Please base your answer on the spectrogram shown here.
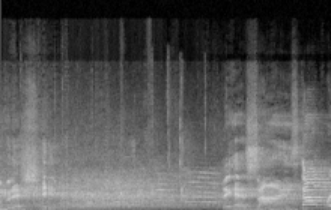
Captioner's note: audience laughs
